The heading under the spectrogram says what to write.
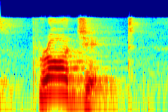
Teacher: The noun form is pronounced as project, stress on the first syllable, project. And the verb form which we are using here is project.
